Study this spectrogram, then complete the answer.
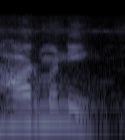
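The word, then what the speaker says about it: harmony: हार्मनी, आर इसमें silent होता है, हार्मनी समझते हैं क्या होता है?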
